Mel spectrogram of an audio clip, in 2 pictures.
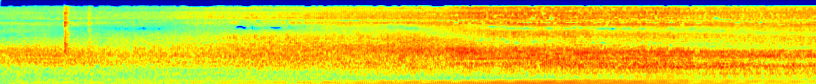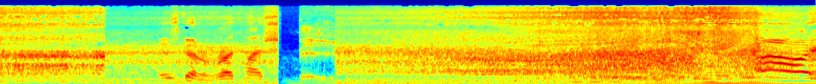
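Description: A paramotor engine drones loudly with a propeller whirring close by.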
